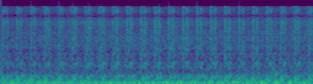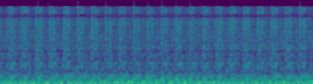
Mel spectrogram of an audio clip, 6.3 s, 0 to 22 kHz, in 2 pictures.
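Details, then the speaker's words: Yanmar marine diesel in a boat, first start: low, even tickover holding steady with slight bounce, no hunting or surging, previously bouncing all over; now acceptable idle, charging at 14.5 volts. "You see, see the bounce, you know, that really is I mean that's a tick over in a way. But that was bouncing all over the place when we got the boat. So, and that's not too I think that's going to be acceptable."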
